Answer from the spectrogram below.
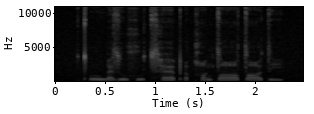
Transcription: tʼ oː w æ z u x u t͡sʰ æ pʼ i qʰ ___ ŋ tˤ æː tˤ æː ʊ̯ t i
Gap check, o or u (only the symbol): o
